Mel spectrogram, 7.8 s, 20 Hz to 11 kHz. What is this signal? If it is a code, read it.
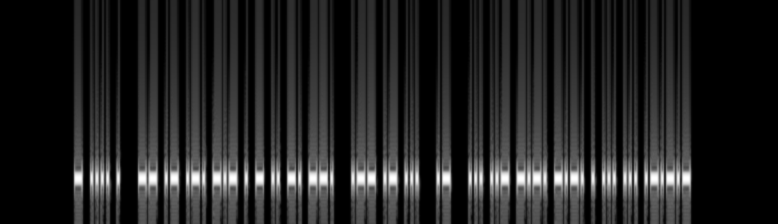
Morse code, heard as a keyed tone, about 46 wpm, 700 Hz. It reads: THE MARKETING WAS A SUCCESS.
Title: Sentences from Top 1000 Words - Review Part 5 - 45wpm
